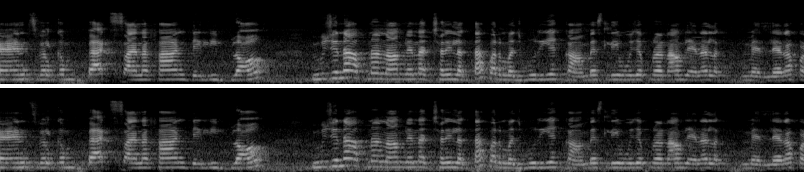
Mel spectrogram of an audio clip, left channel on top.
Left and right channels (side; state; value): both; normal; correlation 0.85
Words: welcome back Saina Khan daily blog. मुझे ना अपना नाम लेना अच्छा नहीं लगता, पर मजबूरी है, काम है, इसलिए मुझे अपना नाम लेना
